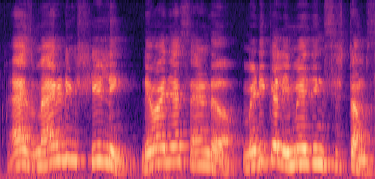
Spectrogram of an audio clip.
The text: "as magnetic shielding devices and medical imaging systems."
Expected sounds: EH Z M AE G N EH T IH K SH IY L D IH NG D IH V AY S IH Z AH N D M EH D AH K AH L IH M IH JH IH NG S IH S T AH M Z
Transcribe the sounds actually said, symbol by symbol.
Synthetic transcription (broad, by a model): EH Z M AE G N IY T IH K SH IY L D IH NG D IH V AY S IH S AH N D M EH D AH K AH L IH M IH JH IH NG S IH S T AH M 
